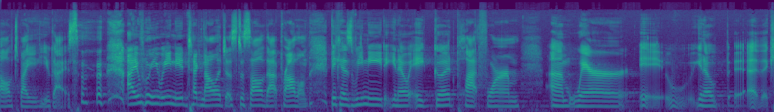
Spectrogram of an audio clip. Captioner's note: chuckle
